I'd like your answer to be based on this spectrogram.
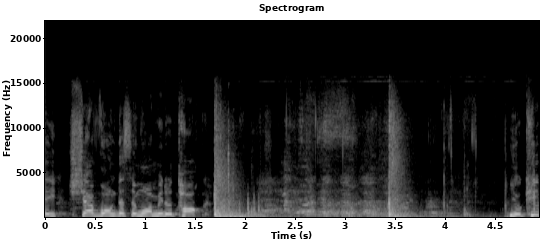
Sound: dough slaps repeatedly against table

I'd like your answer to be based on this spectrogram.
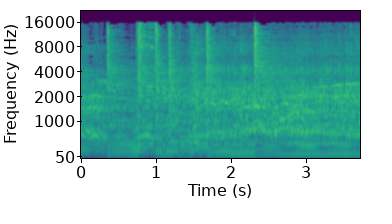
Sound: audience cheers

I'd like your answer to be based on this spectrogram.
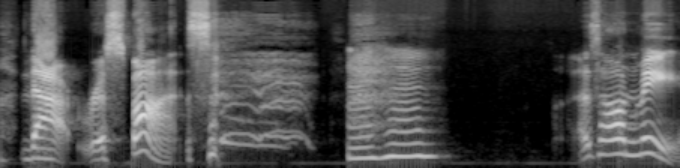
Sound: laughs

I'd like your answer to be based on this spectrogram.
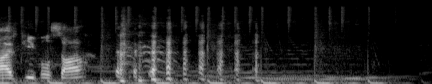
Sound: laughs

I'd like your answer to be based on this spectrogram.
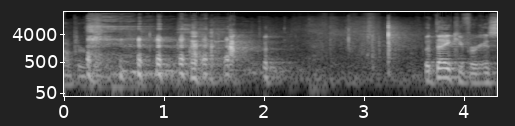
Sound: trustees laugh

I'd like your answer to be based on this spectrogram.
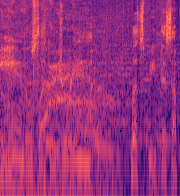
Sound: growl

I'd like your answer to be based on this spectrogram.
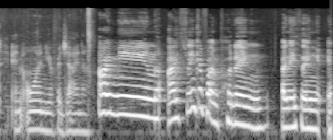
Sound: none

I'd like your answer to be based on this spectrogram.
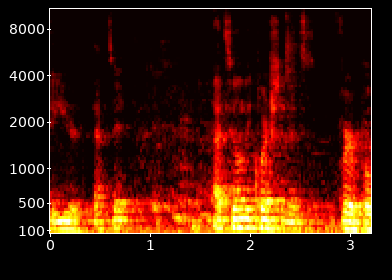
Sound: audience laughing

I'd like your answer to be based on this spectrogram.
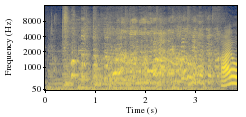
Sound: people & children laughing

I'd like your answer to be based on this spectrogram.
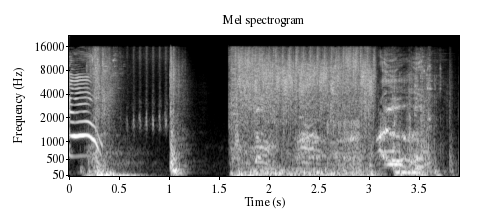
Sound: grunting

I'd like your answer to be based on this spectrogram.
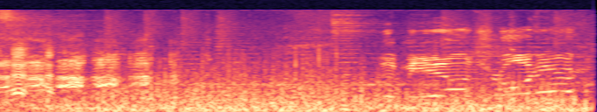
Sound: both laughing

